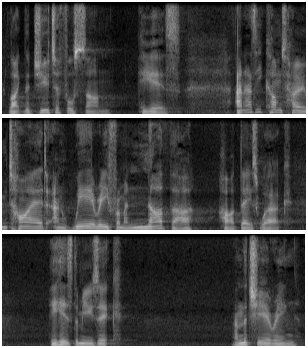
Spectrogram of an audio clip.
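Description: A man's voice: medium pitch, pushed and bright, big-room sound. A man preaching a sermon, retelling the story expressively and putting questions to the congregation. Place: church.

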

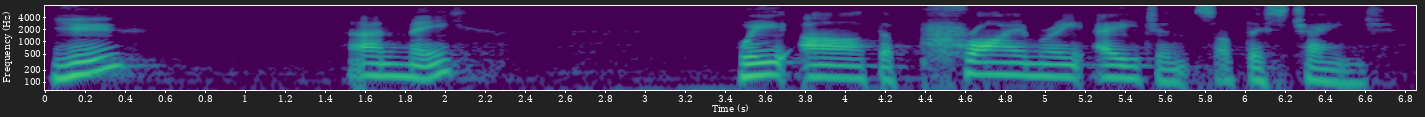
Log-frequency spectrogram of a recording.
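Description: A man preaching a sermon as a lively storyteller who acts out the voices of the people he quotes. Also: mid-range voice, slow pace. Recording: long reverb of a large hall.

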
